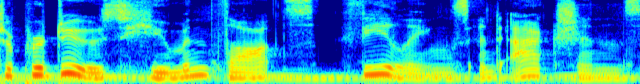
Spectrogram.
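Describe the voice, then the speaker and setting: Through noticeable background noise comes a woman's very deep, low-pitched voice. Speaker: podcast host. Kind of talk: scripted narration.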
